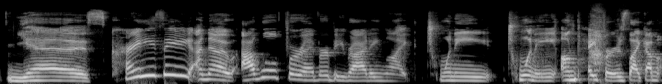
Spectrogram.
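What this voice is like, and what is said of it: Noticeable accent, slightly congested voice. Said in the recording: “I'm just going to soak in your accent this entire time ... It's a little funky because I've had a cold”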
